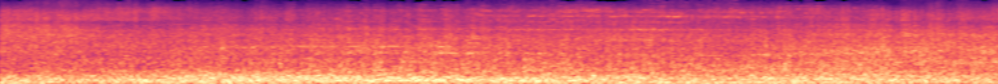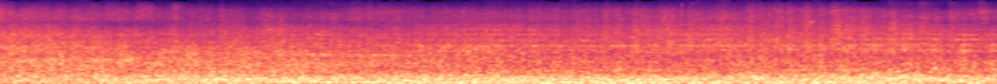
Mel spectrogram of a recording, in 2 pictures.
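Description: A freight train rumbles past close by with a steady roar.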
